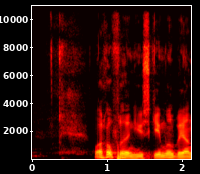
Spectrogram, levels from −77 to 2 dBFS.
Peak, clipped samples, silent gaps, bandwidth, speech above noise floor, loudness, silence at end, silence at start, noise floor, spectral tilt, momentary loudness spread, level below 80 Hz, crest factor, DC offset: -10 dBFS; under 0.1%; none; 11 kHz; 21 dB; -26 LUFS; 0 s; 0.35 s; -46 dBFS; -5 dB/octave; 18 LU; -48 dBFS; 16 dB; under 0.1%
